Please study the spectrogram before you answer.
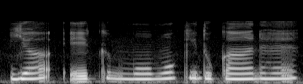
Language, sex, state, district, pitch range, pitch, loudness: Hindi, female, Jharkhand, Ranchi, 250-275 Hz, 260 Hz, -13 LUFS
